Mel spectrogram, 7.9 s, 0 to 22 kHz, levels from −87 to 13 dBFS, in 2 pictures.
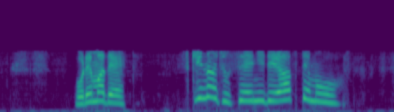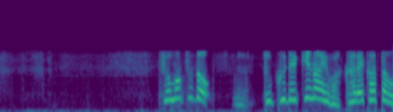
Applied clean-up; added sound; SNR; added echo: neural separator model SepFormer WHAM!.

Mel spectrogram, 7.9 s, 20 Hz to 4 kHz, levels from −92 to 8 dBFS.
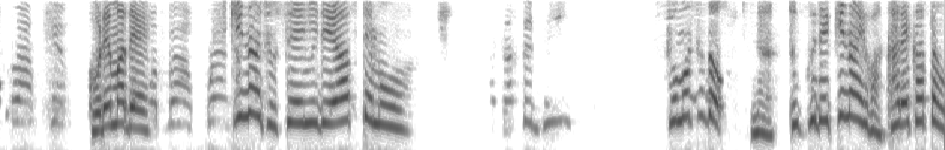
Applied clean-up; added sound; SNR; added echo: neural mask model Resemble Enhance denoiser.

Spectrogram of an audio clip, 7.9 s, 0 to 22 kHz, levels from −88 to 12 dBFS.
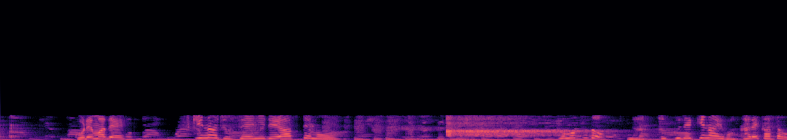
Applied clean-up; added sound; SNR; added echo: classical method log-MMSE.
